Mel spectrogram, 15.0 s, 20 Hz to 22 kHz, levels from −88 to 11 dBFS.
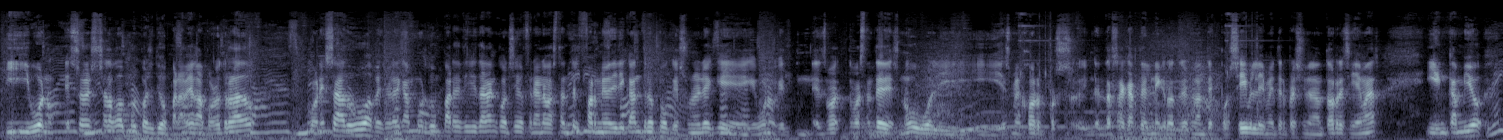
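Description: Nothing technically wrong turns up anywhere in this audio, so there's really nothing here to flag.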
